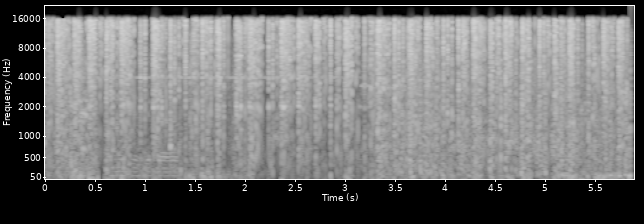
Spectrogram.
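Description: Rapid gunfire rattles amid loud explosions.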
